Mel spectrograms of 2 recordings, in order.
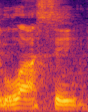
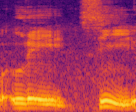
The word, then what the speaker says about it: LaCie: It's interesting, the pronunciation, because funny enough, here in France, we say lassie, like the dog. And Okay. And I think in America, they sort of go Lacey, as if it was two different words.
